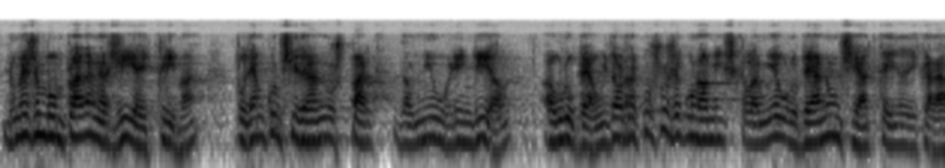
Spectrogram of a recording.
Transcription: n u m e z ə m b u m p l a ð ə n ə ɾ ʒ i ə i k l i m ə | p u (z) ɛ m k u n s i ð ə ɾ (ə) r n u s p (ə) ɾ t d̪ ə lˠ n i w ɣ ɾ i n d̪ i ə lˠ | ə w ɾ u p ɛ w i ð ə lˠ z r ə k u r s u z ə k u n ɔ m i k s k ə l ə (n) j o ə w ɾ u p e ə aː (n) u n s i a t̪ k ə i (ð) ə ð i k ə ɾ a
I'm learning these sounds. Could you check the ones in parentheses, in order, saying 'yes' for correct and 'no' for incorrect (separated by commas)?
no, no, no, yes, yes, yes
